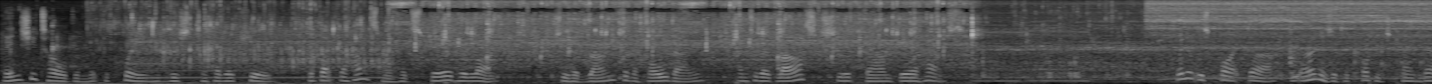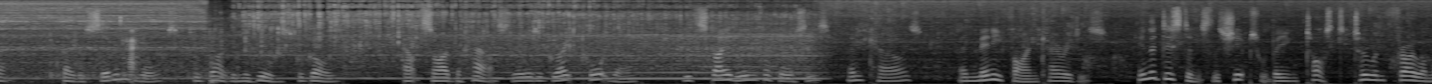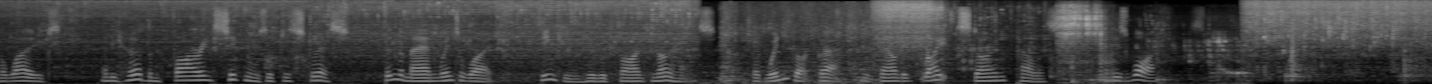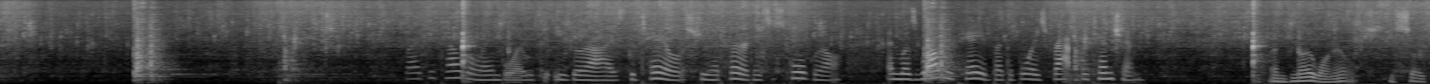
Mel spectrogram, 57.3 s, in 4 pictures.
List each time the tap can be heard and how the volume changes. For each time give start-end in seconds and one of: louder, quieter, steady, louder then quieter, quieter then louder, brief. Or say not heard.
0.0-57.2 quieter then louder.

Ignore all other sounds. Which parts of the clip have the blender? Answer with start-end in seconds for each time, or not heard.
0.0-22.6.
